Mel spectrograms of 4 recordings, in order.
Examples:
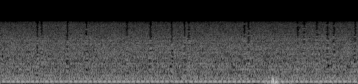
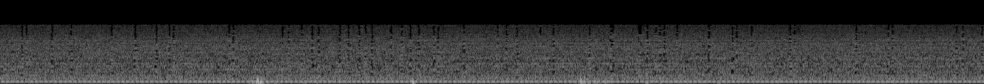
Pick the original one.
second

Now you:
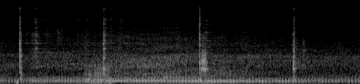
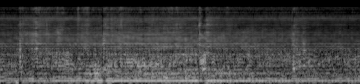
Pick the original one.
first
